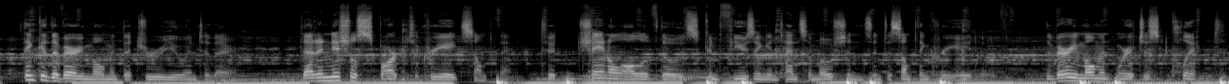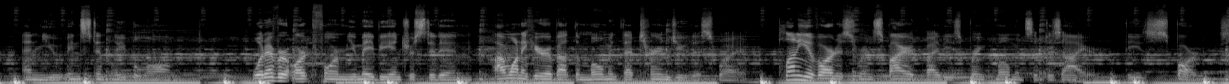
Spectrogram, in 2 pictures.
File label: podcast commercial; LIHSA Student Podcasts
